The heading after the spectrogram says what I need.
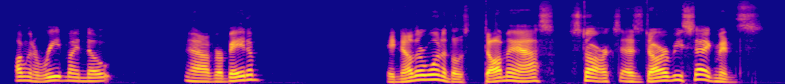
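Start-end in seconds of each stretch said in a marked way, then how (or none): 3.9-7.6 put-on newscaster-style news reporter voice. Reading a note verbatim to introduce a segment: put-on news reporter voice. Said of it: "that was one hell of a reporter voice there".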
